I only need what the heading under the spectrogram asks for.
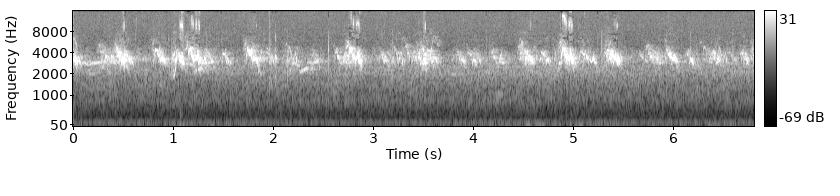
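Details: Osprey at the Dunrovin Ranch nest, 5 August 2016: a continuous stream of quick, high chirping notes in small bursts, moderately loud and fairly even throughout.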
